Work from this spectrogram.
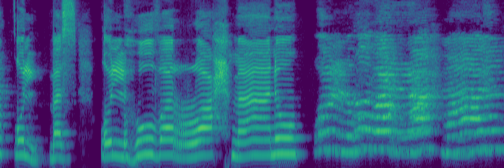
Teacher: قل لام کی آواز کو تھوڑا سا ہلا کر پڑھا ہے. لام کی آواز کو نہیں ہلانا، قلقلہ نہیں کرنا.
